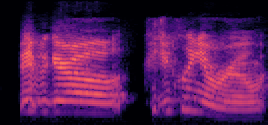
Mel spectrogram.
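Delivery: mock gentle, kindly, sweet voice. Retelling how dad could have asked nicely: imitating a nice request. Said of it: "You could have been nice".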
